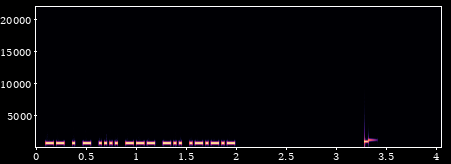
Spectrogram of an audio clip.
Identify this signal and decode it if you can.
Morse code, heard as a keyed tone, about 41 wpm, 700 Hz. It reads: METHOD.
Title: Sentences from Top 1000 Words - Review Part 6 - 45wpm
